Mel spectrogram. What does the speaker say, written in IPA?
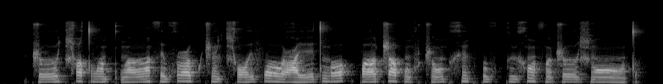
ʈ͡ʂ ɵː t͡ɕʰ ɔ tˤ β ɔ̃ kʷʼ ɑ̃ː θ e xʷ ʕ u p ʈ͡ʂ ẽ t͡ɕʰ ɔ ɪ̯ f ɔː ʊ̯ ʕ eː t ŋ ɔ | p ɑ ʈ͡ʂ ɑ p ɔ̃ xʷ ʈ͡ʂ ɔ̃ k x ẽ k p ɵ xʷ k ʉ x ɔ̃ θ ɔ̃ ʈ͡ʂ ɵː ɕ ɔ̃ː t

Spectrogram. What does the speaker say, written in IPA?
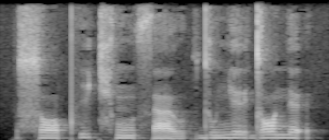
s ɔ˨ pʰ ḭ˦˨ t͡ɕʰ ũ˨ θ a˨ ʊ̯ | d u˨ ɲ ḛ˦˨ ɪ̯ d ɔ˦ n ɛ˦ ʔ

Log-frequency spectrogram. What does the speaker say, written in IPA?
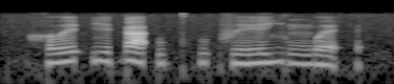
h ɤ e̯ ʔ i e̯ ɠ a ʔ u kʷʰ ɤ ʔ f eː ʎ u ŋʷ ɛ ʔ

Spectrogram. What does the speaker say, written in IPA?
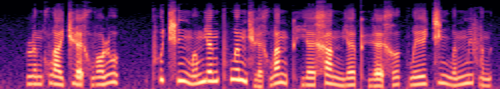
ɻ ə˧˥ n x w a˧˥ ɪ̯ t͡ɕ ɥ ɛ̰˨˩ x w ɔ˧˥ ɻ u˥˩ | pʰ u˥˧ t͡ɕʰ i˥˩ ŋ m ɤ˥ m j ɛ˥ n pʰ w ə˥˩ n ɕ ɥ ɛ˩ x w a˥˩ n pʰ j ɛ˧˥ x a˥˧ n m j ɛ˥˩ pʰ ɥ ɛ̰˨˩ x ɤ˥˩ k w e˥ ɪ̯ t͡ɕ i˥˩ ŋ w ə˥ n m i˥˩ f w ə˩ n

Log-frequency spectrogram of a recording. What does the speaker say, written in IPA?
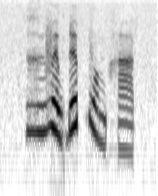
ɣ ɨ˨˦ v ɛ̰˧˨ w ɗ ɛ˦˥ p̚ v ɔ˨˩ ŋ h aː˨˩ k̚

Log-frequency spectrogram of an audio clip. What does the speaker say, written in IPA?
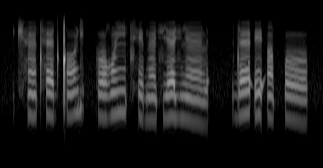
t͡ʃʰ ɛ̃ː tʰ ɛː d ǃ ɑ̃ ɡ i kː ɤː ʁʷ ĩː t͡sʰ e b ɛ̃ː fʲ ɛː vʲ ɛ̃ː l | d ɛː ʔ e ʔ ã pː ɤː

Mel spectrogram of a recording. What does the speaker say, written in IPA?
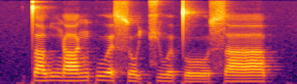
t̪ a˧˥ w ŋ aː˧˥ ŋ p u˥˨ ə̯ s o˧˩ t͡ɕ u˧˩ ə̯ t̪ oː˩ s aː˧ p̚

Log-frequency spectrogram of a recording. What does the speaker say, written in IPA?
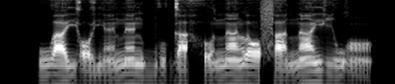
w a˧ j ɔ˨ j ɛ̃˨˦ n ɛ̃˦ ɡ͡b u˧ ɡ a˨ h o˨˦ n ã˦ l ɔ˦ f a˧ n ã˦ j i˧ w ɔ̃˨

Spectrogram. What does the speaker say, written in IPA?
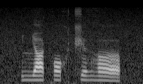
ʎ a k ɔ x t͡ʃ ɘ ɦ ʌ

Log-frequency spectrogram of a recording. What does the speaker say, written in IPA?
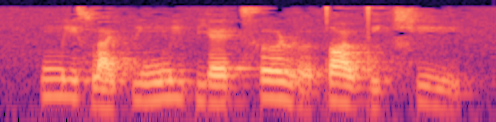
m i˥˩ s w a˩ ɪ̯ p i˧˥ ŋ m i˥˩ p j ɛ˧˥ t͡sʰ ɤ˥ ɻ ɤ̰˨˩ t̪ ɑ˥˩ ʊ̯ t̪ i˩ t͡ɕʰ i˥˩

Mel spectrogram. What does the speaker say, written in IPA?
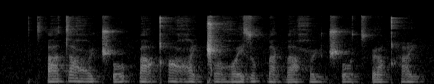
t͡sʼ a t a ʕ y t͡ʃʼ o k͡p a qʰ a ʕ i ǁ o ʁʷ e z o ɡ͡b a ɡ͡b a ħ y t͡ʃʼ o t͡sʼ œ qʰ i

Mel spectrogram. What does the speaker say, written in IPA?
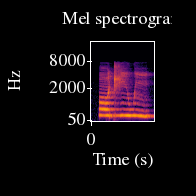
ɔ˨ d͡ʒ i˨ w i˨

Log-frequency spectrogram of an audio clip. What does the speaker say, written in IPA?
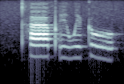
tʰ a pʼ e w e ʈ o

